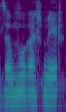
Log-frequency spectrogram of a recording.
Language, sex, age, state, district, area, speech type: Assamese, male, 18-30, Assam, Barpeta, rural, spontaneous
